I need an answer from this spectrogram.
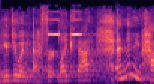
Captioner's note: timer beeps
